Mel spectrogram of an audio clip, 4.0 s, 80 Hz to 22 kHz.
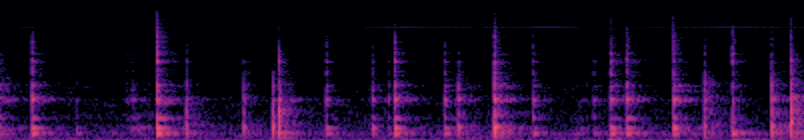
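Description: A small round closed metal tin of hand putty with a colourful label is held up and tapped rhythmically with fingernails on the lid and side. Nineteen quick, light clicking taps each give a brief hollow metallic ping around 445 Hz that dies away almost at once.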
